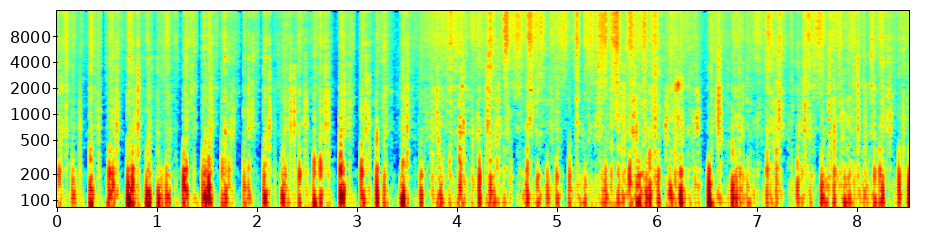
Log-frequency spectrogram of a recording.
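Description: A thin metal Patriots souvenir license plate, held upright on its edge in one hand, is tapped on its face and edge with fingertips and nails. Rapid, soft, dull taps with a low, boomy tone die away almost at once, spaced apart at first and then running together into a dense, continuous patter.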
